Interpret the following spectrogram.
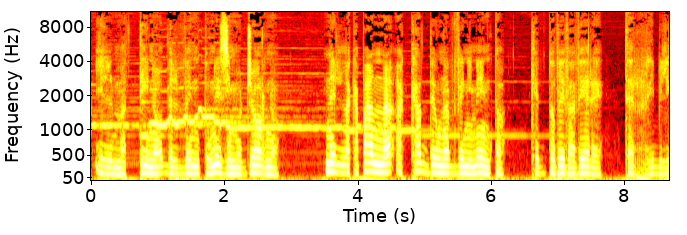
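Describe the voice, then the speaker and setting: A man reading an adventure novel aloud as narrator, slowly and in a measured way. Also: mid-range voice, a little mellow, dry recording, clean studio sound. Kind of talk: audiobook reading.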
